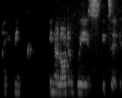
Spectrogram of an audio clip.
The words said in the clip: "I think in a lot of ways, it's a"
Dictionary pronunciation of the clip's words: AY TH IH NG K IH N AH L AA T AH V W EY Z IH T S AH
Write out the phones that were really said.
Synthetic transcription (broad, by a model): AY TH IH NG K IH N AH L AA T AH V W EY Z IH T S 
